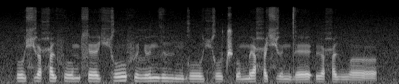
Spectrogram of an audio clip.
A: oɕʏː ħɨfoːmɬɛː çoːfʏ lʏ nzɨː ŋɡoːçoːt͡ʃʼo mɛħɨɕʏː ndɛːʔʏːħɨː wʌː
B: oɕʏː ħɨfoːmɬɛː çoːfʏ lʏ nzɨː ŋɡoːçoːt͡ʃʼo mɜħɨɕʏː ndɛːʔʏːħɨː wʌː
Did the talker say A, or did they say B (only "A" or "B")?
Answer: A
